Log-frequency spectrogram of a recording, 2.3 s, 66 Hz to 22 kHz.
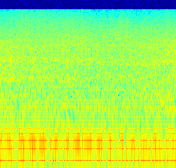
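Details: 2001 Ford F150 Stepside with Triton V8 at auction: a steady, even low rumble at idle with no knocks, misses or ticks; it sounds good, running smooth and healthy.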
